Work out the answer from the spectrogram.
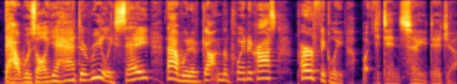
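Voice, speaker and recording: A man playing a flustered, goofy roommate confessing love to a friend, rambling casually and haltingly in an improvised audio roleplay. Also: a little high. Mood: animated, flustered. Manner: halting, stammering, animated, jokey.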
